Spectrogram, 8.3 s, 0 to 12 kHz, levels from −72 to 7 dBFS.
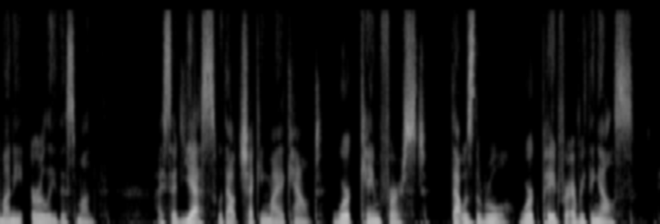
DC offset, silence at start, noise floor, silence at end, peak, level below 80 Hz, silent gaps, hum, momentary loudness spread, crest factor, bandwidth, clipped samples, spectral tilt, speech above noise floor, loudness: under 0.1%; 0 s; -63 dBFS; 0.35 s; -6 dBFS; -48 dBFS; 4.08-4.14 s; none; 11 LU; 20 dB; 12 kHz; under 0.1%; -5 dB/octave; 39 dB; -24 LUFS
